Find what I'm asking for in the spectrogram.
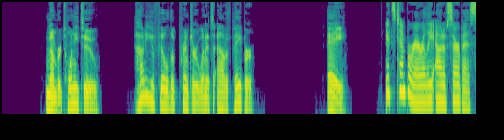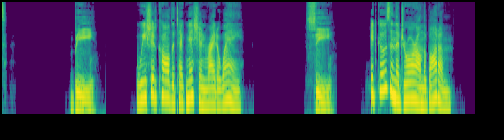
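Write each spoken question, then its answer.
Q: How do you fill the printer when it's out of paper?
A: C: It goes in the drawer on the bottom.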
